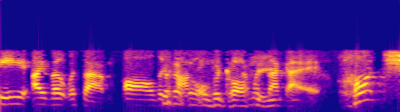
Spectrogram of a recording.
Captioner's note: laughs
